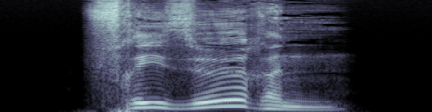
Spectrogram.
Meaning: dative plural of Friseur
- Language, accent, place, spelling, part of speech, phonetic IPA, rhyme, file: German, Germany, Berlin, Friseuren, noun, [fʁiˈzøːʁən], -øːʁən, De-Friseuren.ogg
